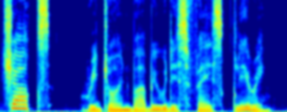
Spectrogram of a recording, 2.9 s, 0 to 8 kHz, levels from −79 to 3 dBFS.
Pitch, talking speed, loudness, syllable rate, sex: 170 Hz, 125 wpm, -21 LUFS, 4.7 syllables/s, female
